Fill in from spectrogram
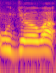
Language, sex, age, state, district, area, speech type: Marathi, female, 30-45, Maharashtra, Nagpur, urban, read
